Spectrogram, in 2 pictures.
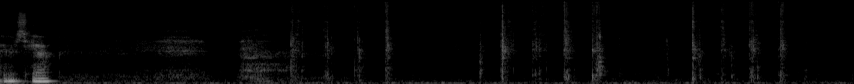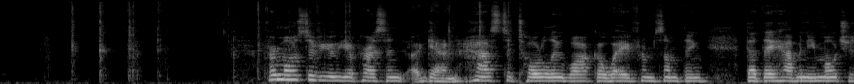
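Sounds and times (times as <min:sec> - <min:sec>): cards sliding: 0:02.7 - 0:13.7
cards snapping while shuffled: 0:02.8 - 0:13.8.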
